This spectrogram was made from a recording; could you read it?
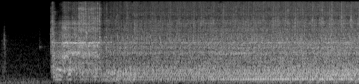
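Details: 1982 Evinrude 9.9hp long shaft outboard after paint, thermostat, water pump and crank seal work: starter catches at once, motor settles into steady busy idle without stumbling; normal start, though it had stalled when idle was lowered.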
